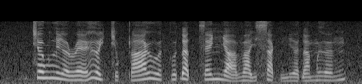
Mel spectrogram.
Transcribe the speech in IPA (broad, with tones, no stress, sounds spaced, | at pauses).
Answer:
c ə˧ w l i˨˩ ə̯ ɹ ɛ˨˩˦ ɣ ə˨˩ j c u˨˩ k̚ ʈ aː˧˥ ɣ u˨˩ ə̯ k u˧˥ ɗ a˨˩ t̚ s ɛ˧ ɲ aː˨˩˨ v a˨˩˦ j s a˨˩ k̚ ŋ i˨˩ ə̯ ɗ a˧ m ɣ ə˧˥ ŋ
